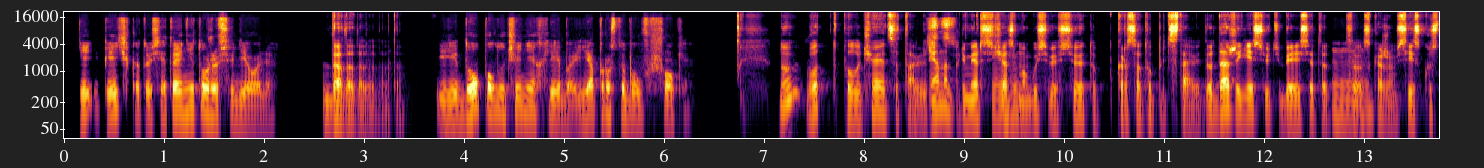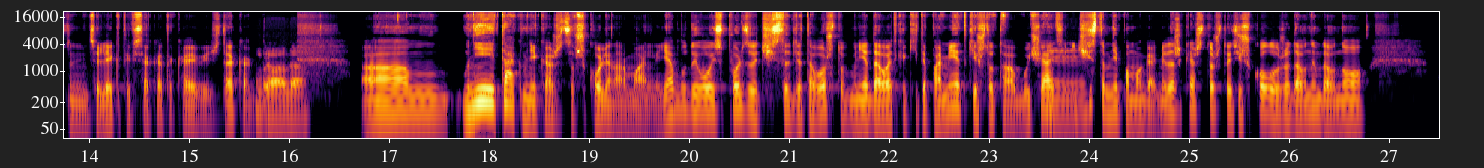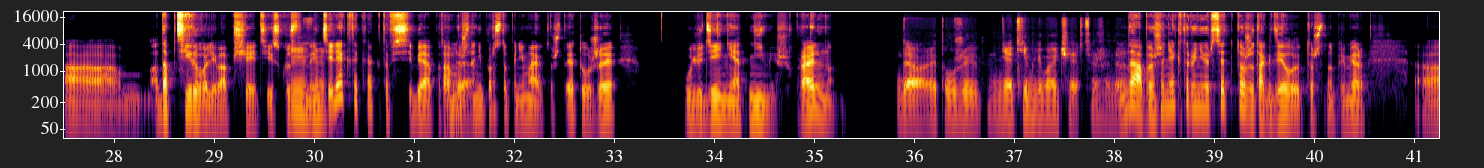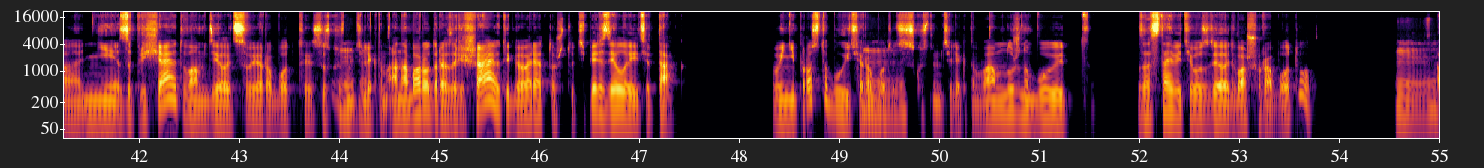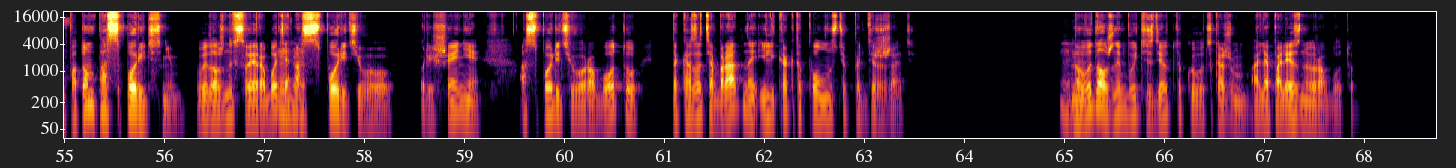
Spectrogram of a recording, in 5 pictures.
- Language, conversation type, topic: Russian, unstructured, Почему так много школьников списывают?
- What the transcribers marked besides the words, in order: tapping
